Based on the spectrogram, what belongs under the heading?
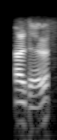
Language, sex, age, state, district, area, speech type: Nepali, male, 45-60, West Bengal, Jalpaiguri, urban, conversation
